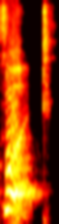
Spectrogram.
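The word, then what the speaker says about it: Phut: Okay, he's also the father of Canaan, who we are discussing right now, and one that they call Foot, P-H-U-T. Sometimes they spell it P-U-T, which could be either Libya.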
